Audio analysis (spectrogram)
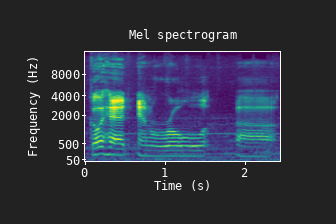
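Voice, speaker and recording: A woman narrating as game master in a tabletop role-playing game, halting mid-sentence, with music behind her. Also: low voice. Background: background music.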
